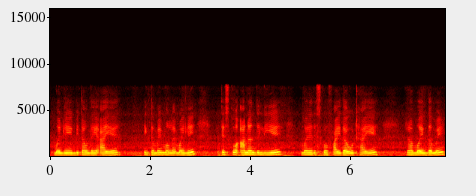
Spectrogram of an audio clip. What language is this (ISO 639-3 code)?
nep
